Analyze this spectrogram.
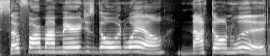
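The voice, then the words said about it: Put-on Southern American accent. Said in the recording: “I don't know why I'm giving a Southern voice to when I say that ... Let me do it in not a Southern voice.”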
